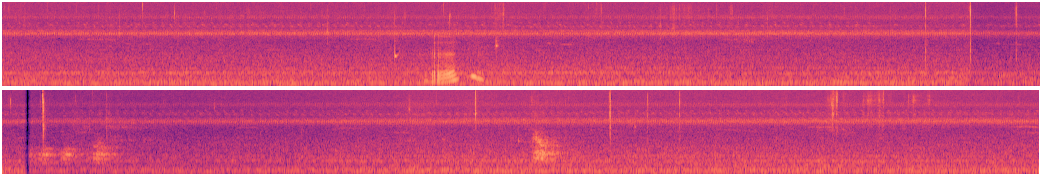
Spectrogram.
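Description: Crickets chirping in a steady high trill, with a few faint clicks and short handling sounds from wet brick pieces being turned over in the hands.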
